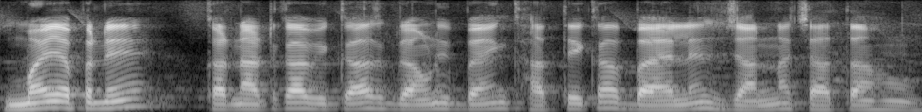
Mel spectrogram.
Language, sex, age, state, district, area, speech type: Hindi, male, 30-45, Uttar Pradesh, Chandauli, urban, read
